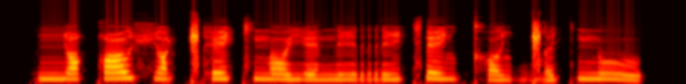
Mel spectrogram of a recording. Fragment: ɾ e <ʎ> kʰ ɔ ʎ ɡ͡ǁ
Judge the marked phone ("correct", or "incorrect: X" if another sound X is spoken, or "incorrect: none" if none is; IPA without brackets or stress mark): correct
